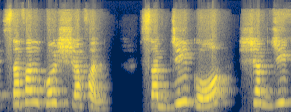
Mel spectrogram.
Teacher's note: पहाड़ी क्षेत्र में रहने वाले लोग प्रायः स को श की तरह उच्चारित करते हैं।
